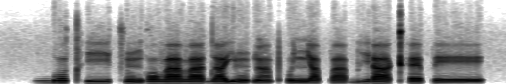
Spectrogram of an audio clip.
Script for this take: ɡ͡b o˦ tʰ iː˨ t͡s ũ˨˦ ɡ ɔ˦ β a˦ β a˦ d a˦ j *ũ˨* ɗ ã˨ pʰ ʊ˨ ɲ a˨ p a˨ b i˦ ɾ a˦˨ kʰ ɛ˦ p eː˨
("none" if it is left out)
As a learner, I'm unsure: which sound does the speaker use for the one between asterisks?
ũ˨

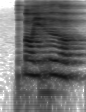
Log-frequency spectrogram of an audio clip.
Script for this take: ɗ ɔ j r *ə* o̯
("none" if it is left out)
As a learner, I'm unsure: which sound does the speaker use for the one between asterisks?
ɯ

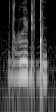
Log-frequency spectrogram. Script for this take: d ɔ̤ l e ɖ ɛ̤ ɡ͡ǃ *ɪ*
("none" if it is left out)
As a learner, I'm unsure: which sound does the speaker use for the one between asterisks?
ɪ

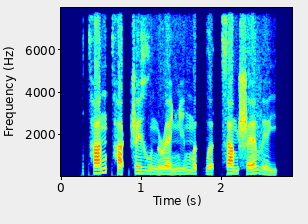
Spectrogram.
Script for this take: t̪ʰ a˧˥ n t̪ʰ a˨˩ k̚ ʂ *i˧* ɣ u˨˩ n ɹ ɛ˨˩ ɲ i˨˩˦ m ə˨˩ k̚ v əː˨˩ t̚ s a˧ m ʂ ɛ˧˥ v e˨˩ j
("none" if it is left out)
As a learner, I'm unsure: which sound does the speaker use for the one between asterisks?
e˧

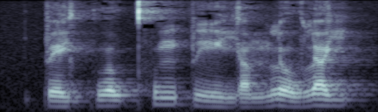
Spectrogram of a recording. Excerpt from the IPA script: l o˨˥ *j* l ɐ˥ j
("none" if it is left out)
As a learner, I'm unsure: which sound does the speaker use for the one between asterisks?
w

